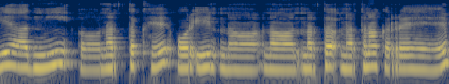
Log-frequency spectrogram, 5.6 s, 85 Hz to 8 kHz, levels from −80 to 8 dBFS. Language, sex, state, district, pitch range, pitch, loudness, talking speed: Hindi, female, Uttar Pradesh, Ghazipur, 195-225 Hz, 205 Hz, -16 LUFS, 140 wpm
